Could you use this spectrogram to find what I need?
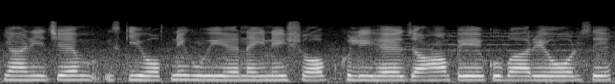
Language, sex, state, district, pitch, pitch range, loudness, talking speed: Hindi, female, Rajasthan, Bikaner, 195 Hz, 195-205 Hz, -13 LUFS, 175 wpm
